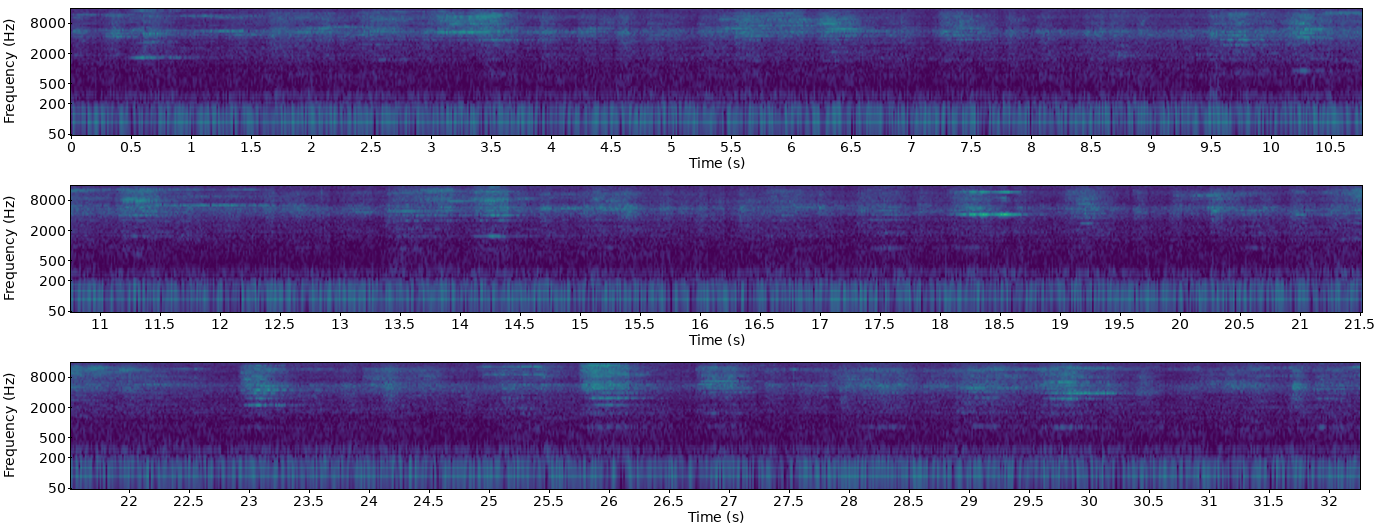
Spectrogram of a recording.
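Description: A steady low rumble with brief, faint high-pitched squeaks scattered through it.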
